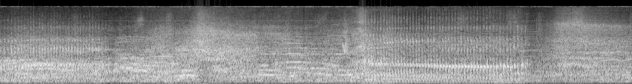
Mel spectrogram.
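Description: Loud, rattling motor noise, like an engine running hard, with a steady whine through the middle.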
